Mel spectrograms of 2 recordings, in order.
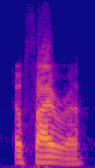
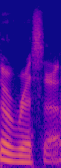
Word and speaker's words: Orisa: And even with the update, even with the announcement of the new hero, Osira, or Orisa, Orisa. however you pronounce it, It's Orisa.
